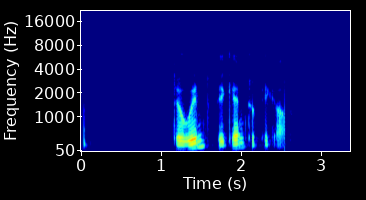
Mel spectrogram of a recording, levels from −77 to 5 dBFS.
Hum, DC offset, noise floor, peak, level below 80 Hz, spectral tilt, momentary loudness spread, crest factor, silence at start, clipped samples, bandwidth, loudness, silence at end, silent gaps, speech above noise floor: none; under 0.1%; -85 dBFS; -12 dBFS; -82 dBFS; -8 dB/octave; 19 LU; 22 dB; 1.2 s; under 0.1%; 6.6 kHz; -30 LUFS; 0.85 s; none; 55 dB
